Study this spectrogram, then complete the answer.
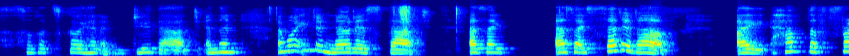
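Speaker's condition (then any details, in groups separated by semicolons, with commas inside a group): No condition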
